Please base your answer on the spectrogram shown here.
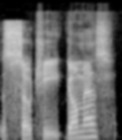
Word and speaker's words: Xochitl Gomez: I believe her name is pronounced Xochitl Gomez.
